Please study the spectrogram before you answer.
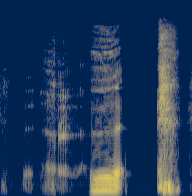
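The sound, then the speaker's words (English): A loud burp rumbles for about a third of a second, followed shortly by a second, rougher burst, with a few faint mouth and voice noises just before. “I'll give you a sympathy burp.”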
